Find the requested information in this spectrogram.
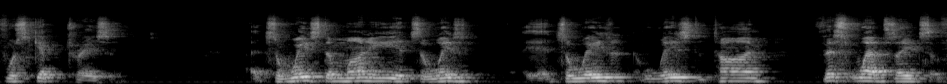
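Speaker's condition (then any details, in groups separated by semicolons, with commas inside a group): Cerebral palsy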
